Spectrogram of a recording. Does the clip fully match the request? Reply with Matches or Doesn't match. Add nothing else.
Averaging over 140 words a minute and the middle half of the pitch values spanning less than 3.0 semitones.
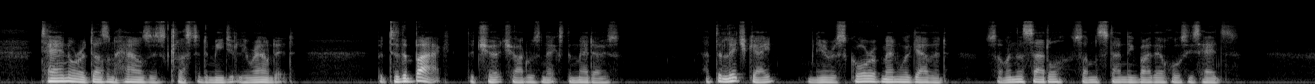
Matches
